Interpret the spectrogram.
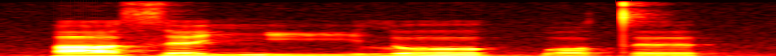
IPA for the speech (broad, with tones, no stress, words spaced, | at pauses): a˧zɛ˧ɲiː˨ loː˦ɡ͡bɔ˨tə˧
